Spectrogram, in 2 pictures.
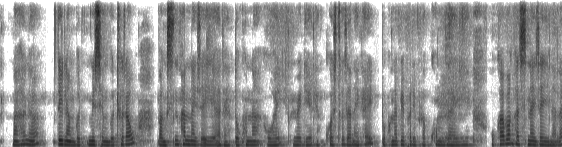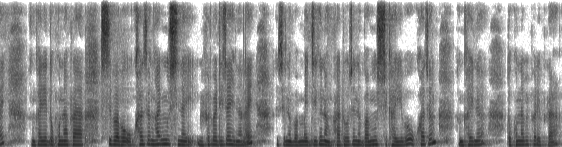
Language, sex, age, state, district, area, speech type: Bodo, female, 45-60, Assam, Kokrajhar, rural, spontaneous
